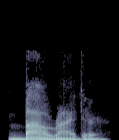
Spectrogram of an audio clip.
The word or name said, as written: bowrider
